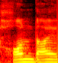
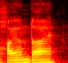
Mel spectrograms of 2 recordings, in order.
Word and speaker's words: Hyundai: but they're all like Hyundai as well. Hyundai or Hyundai, depending on where you're from, how you pronounce it. I think Hyundai, that's actually how I meant to pronounce it, but massive institutions here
